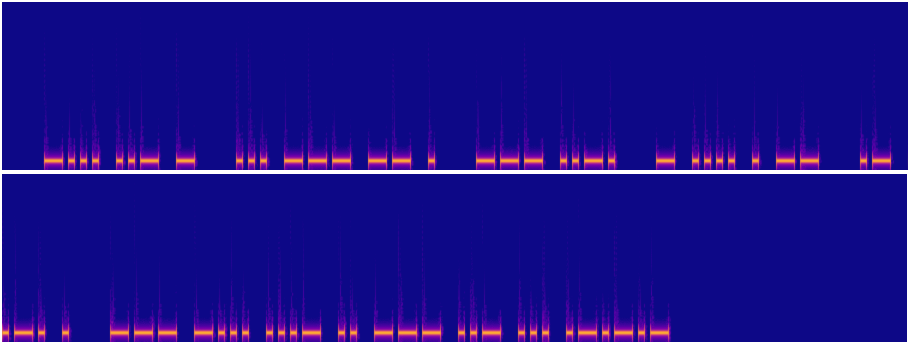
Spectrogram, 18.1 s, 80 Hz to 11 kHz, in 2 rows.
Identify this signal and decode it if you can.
Morse code, heard as a keyed tone, about 20 wpm, 700 Hz. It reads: BUT SOME OF THEM ARE OBVIOUS.
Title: Sentences from Top 1600 Words 20wpm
